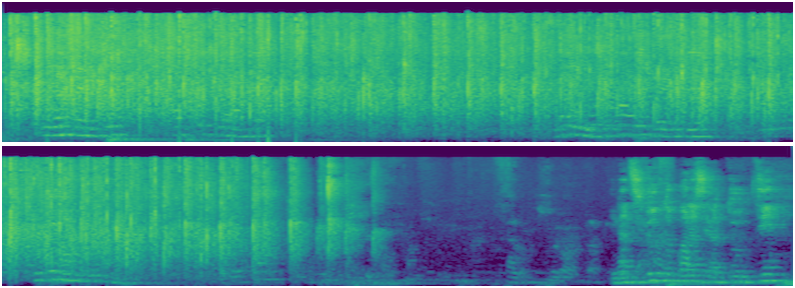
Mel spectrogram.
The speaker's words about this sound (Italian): E allora in questo momento con un caloroso applauso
